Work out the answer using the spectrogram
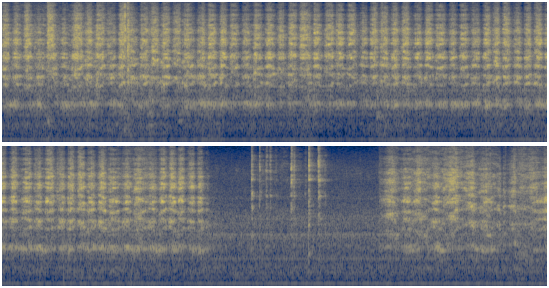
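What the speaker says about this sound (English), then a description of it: "we're going to add in our flour. And you want to be continuously whisking so that you don't get any clumps" A whisk scrapes steadily through flour stirred into a Marsala sauce roux, a loud, close, rapid rasping rhythm that drops away briefly before resuming.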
